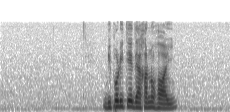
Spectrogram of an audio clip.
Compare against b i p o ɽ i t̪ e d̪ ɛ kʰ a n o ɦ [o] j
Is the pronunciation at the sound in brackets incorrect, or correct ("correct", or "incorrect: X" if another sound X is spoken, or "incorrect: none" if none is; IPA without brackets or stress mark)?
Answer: incorrect: ɔ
